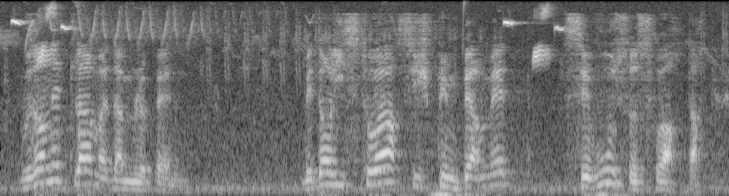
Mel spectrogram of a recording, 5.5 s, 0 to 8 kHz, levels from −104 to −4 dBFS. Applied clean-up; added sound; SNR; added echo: none; Insect; -1 dB; reverberation time 0.2 s.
